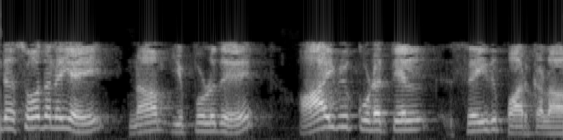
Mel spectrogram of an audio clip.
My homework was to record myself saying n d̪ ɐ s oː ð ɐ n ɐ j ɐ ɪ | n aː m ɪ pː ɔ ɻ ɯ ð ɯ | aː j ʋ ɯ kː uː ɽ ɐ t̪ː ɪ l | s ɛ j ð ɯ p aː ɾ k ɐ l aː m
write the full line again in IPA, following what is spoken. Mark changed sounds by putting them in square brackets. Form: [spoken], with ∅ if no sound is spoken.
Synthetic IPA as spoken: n d̪ ɐ s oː ð ɐ n ɐ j ɐ ɪ | n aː m ɪ pː ɔ ɻ ɯ ð ɯ | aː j ʋ ɯ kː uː ɽ ɐ t̪ː ɪ l | s ɛ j ð ɯ p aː ɾ k ɐ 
